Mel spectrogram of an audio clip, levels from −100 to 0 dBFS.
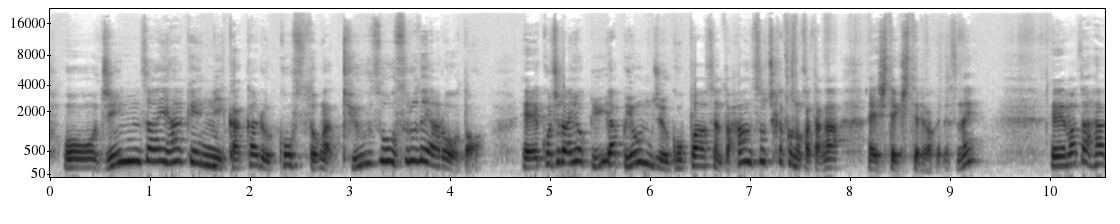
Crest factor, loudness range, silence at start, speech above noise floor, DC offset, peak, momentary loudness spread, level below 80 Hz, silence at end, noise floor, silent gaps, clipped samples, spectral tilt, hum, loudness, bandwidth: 16 dB; 2 LU; 0 s; 24 dB; under 0.1%; 0 dBFS; 6 LU; -66 dBFS; 0 s; -40 dBFS; none; under 0.1%; -6 dB/octave; none; -17 LUFS; 18 kHz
